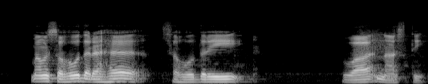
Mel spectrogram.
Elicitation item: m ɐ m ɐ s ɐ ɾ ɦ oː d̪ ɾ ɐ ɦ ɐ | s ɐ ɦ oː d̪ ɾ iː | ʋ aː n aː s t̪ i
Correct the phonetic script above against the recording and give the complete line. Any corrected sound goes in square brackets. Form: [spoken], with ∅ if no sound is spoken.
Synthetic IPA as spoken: m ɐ m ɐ s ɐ [∅] ɦ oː d̪ ɾ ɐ ɦ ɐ | s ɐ ɦ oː d̪ ɾ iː | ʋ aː n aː s t̪ i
